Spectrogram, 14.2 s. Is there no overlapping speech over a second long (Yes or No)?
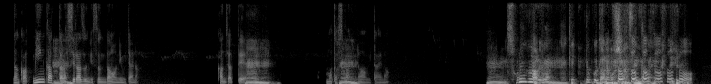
No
